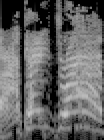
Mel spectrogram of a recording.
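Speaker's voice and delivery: distraught high-pitched outburst. Retelling what she did after he told her to drive home, retelling a scream. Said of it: "And she just screams".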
